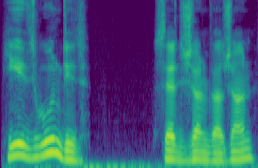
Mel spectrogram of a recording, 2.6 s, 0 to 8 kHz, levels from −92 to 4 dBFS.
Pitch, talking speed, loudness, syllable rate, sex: 115 Hz, 140 wpm, -16 LUFS, 4.2 syllables/s, male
